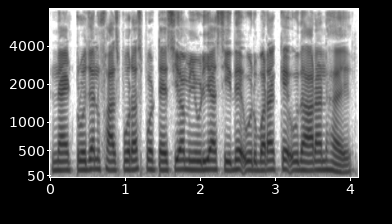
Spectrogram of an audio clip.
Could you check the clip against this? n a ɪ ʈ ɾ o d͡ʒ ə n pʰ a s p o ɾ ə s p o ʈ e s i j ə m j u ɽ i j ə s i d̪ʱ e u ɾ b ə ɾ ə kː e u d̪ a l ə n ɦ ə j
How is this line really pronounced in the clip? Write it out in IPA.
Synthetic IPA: n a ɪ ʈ ɾ o d͡ʒ ə n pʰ a s p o ɾ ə s p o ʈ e s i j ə m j u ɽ i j a s i d̪ʱ e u ɾ b ə ɾ ə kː e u d̪ a ɾ ə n ɦ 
